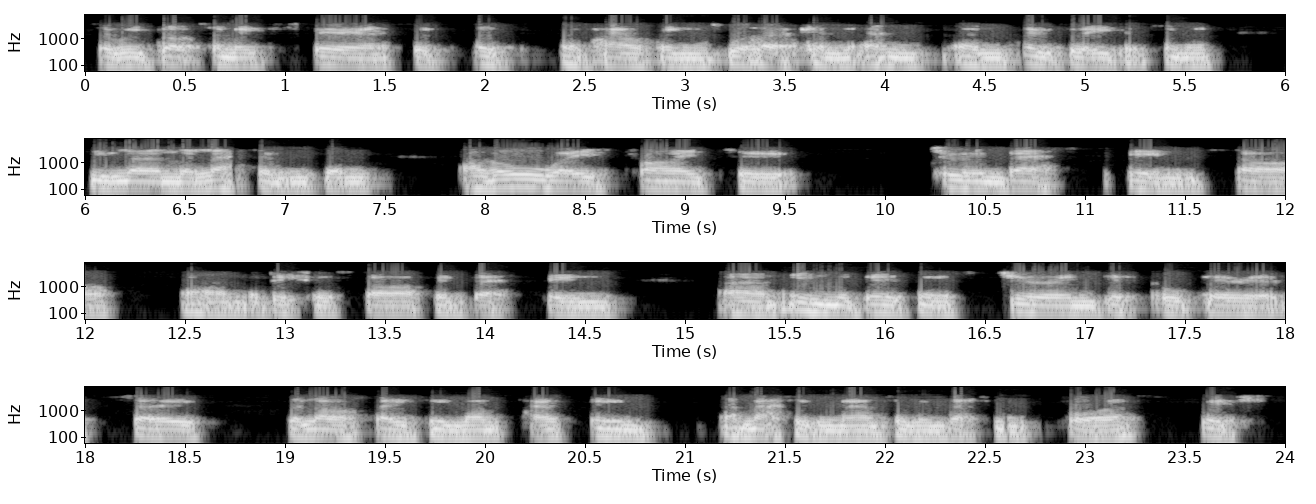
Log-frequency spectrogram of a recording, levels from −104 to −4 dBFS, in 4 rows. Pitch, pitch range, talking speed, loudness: 95 Hz, 95-105 Hz, 145 wpm, -21 LUFS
